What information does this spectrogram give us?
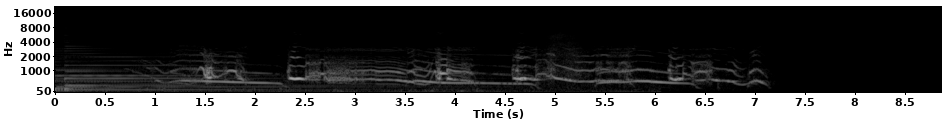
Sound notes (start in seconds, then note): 0.8 howling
